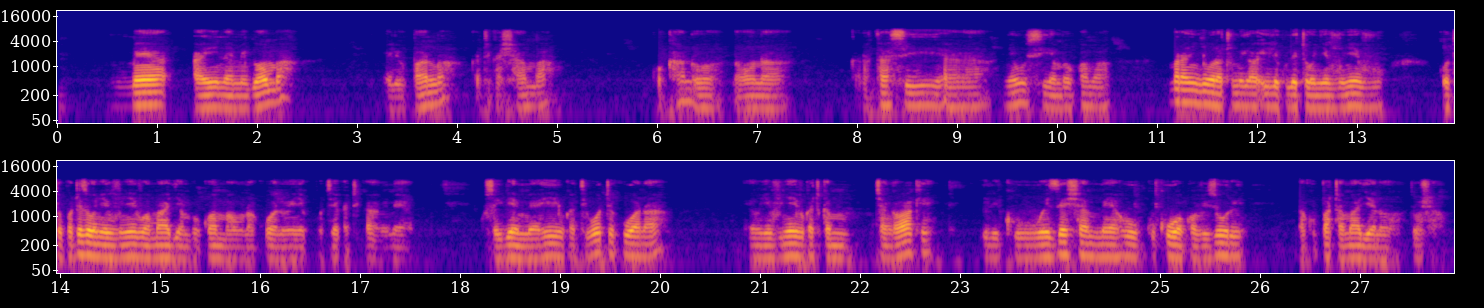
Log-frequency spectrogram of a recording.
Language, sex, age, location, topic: Swahili, male, 25-35, Wajir, agriculture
